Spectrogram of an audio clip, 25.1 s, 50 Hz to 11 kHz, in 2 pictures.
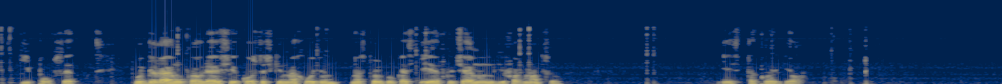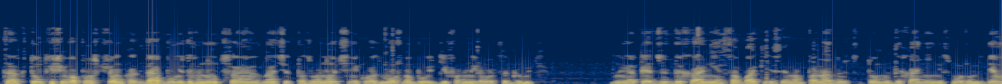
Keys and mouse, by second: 2.3 click, 5.2 click, 6.4 click, 9.6 shift+middle click, 17.4-21.4 middle drag, 22.3 KP_3.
